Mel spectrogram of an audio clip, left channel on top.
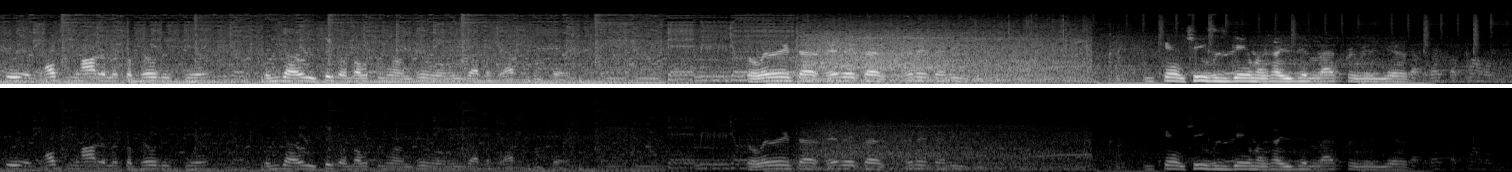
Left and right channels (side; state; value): right; quieter; 24.7 dB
